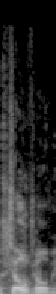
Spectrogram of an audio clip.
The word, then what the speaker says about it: Chauvin: Oh, Chauvin, yeah.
